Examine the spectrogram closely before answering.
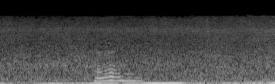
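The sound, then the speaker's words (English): Hurricane wind and rain form a loud, steady rushing roar that fills the whole stretch, with a brief voice rising out of the noise near the middle. “It's a fucking hurricane. Oh, I'm wet.”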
